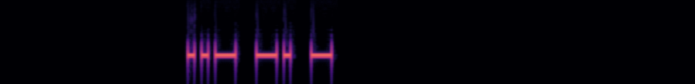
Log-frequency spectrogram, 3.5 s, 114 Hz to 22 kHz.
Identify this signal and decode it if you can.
Morse code, heard as a keyed tone, about 34 wpm, 700 Hz. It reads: UNT
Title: All Cut Numbers - 3-Digit 35wpm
